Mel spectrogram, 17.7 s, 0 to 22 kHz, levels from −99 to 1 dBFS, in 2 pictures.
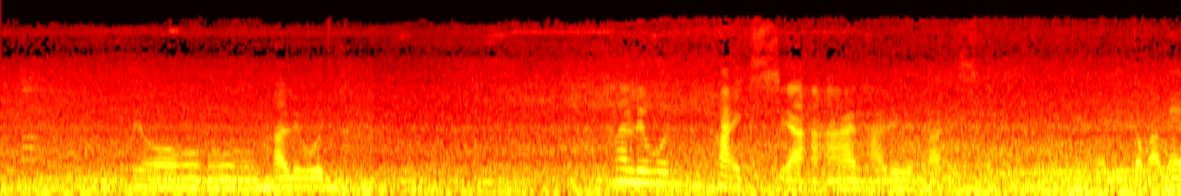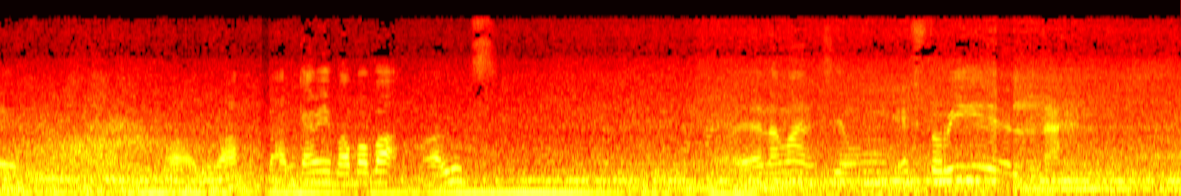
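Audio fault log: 10.81–10.88 s and 16.32–16.46 s, one channel drops out: likely a stereo channel briefly lost, so the mono-summed sound dips abruptly by about 6 dB, then recovers.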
